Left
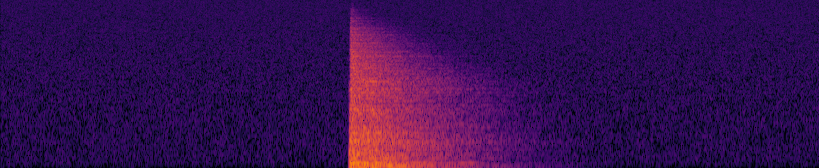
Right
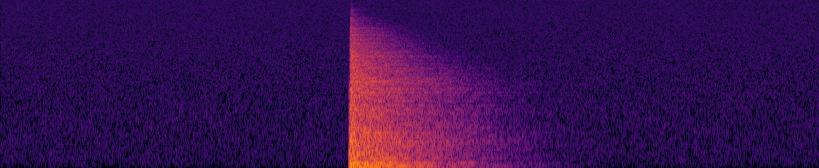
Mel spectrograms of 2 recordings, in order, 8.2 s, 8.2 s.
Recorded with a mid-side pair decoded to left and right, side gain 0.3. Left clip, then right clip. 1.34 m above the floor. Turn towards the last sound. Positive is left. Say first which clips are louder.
# right 1 dB
turn(degrees=-25)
